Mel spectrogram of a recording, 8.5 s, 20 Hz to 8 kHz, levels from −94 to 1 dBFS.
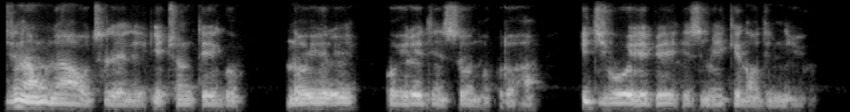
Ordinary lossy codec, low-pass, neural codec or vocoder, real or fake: Opus, 32 kbps; 7.2 kHz; vocoder, 44.1 kHz, 128 mel bands, Pupu-Vocoder; fake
